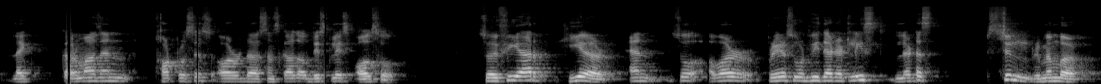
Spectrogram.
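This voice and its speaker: A man with an Indian English accent giving a conversational devotional lecture in a temple, pausing and restarting often. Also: fairly high pitch. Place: temple hall. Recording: echoey temple room.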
